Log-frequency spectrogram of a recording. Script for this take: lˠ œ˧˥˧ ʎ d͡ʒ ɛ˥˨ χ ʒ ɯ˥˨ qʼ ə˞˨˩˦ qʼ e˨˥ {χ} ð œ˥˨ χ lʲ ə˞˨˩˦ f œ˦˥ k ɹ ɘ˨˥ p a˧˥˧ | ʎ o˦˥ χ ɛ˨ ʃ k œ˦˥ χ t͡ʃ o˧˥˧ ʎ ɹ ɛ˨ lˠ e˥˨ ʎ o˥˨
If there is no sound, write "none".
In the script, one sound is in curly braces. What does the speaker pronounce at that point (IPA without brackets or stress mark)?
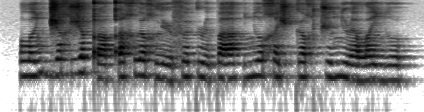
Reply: χ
